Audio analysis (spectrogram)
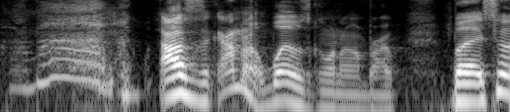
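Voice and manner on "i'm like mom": mock yell. Storyteller acts out seeing his mom taken, hushed mock yell. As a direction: yell for Mom with the volume held down. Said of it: "I think I started yelling".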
